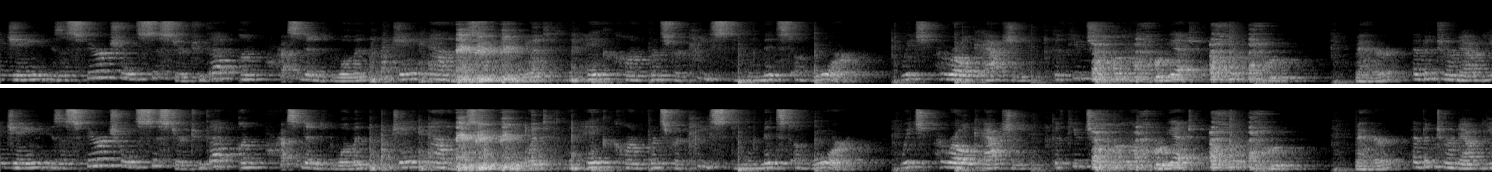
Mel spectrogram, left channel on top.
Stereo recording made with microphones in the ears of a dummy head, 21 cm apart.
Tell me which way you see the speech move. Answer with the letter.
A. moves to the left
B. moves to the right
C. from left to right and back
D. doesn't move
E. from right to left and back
D.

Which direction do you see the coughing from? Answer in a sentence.
You can hear the coughing in the centre.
